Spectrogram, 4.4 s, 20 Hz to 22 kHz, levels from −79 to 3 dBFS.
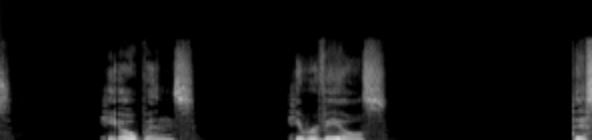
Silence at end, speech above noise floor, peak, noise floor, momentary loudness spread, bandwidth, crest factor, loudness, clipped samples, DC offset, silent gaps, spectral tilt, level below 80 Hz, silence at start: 0 s; over 67 dB; -4 dBFS; under -90 dBFS; 14 LU; 16 kHz; 22 dB; -24 LUFS; under 0.1%; under 0.1%; 0.25-0.69 s, 1.65-2.11 s, 3.19-4.20 s; -4 dB/octave; -62 dBFS; 0 s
